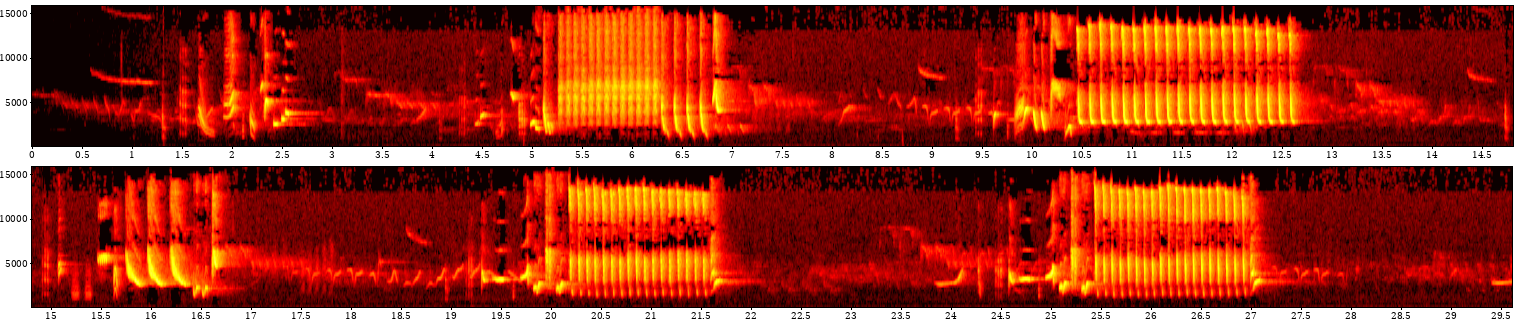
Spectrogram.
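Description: A songbird singing in repeated phrases. Each phrase is a few high chirps running into a rapid, buzzy trill about two seconds long, and the phrases come about every five seconds.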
